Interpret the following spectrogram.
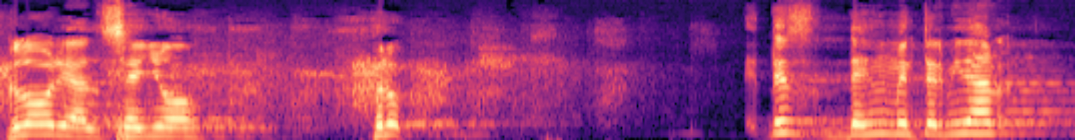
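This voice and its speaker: A man with a Colombian accent preaching a lively, humorous sermon that rises to shouts. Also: very high-pitched, slow, big-room sound, dull audio, slight background noise. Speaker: pastor.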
